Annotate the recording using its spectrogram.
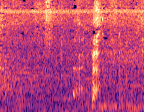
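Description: Quiet workshop background with a low steady hum, broken once about one and a half seconds in by a single short, sharp sound.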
